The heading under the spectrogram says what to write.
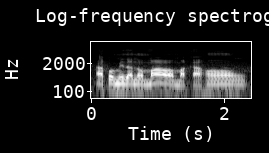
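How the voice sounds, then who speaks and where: A man with a Haitian accent, telling his story haltingly and searching for words. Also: on the low side, level tone, slight background noise. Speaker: interviewee. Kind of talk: documentary interview.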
